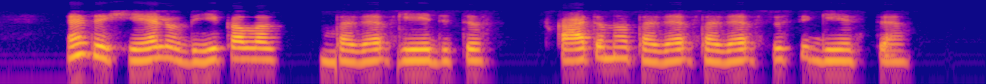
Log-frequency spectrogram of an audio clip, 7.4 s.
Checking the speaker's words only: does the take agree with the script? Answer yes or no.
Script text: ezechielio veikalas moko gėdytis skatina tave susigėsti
no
